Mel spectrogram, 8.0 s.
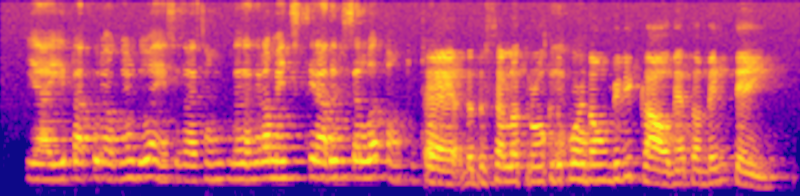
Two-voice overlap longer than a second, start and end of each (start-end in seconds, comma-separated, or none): none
